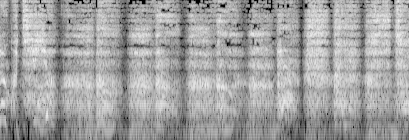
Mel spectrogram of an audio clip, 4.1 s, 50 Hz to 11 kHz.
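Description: A man pants heavily over a woman during a knife assault scene in a 1993 Spanish black comedy film. Loud, rapid breaths repeat in a steady rhythm with no talk.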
